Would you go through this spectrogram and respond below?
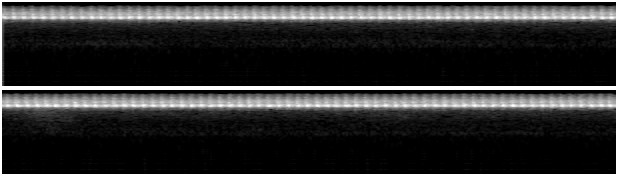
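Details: Unbroken shrill grasshopper trill, very high and evenly pulsed, a constant metallic hiss-like buzz with no other sounds.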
